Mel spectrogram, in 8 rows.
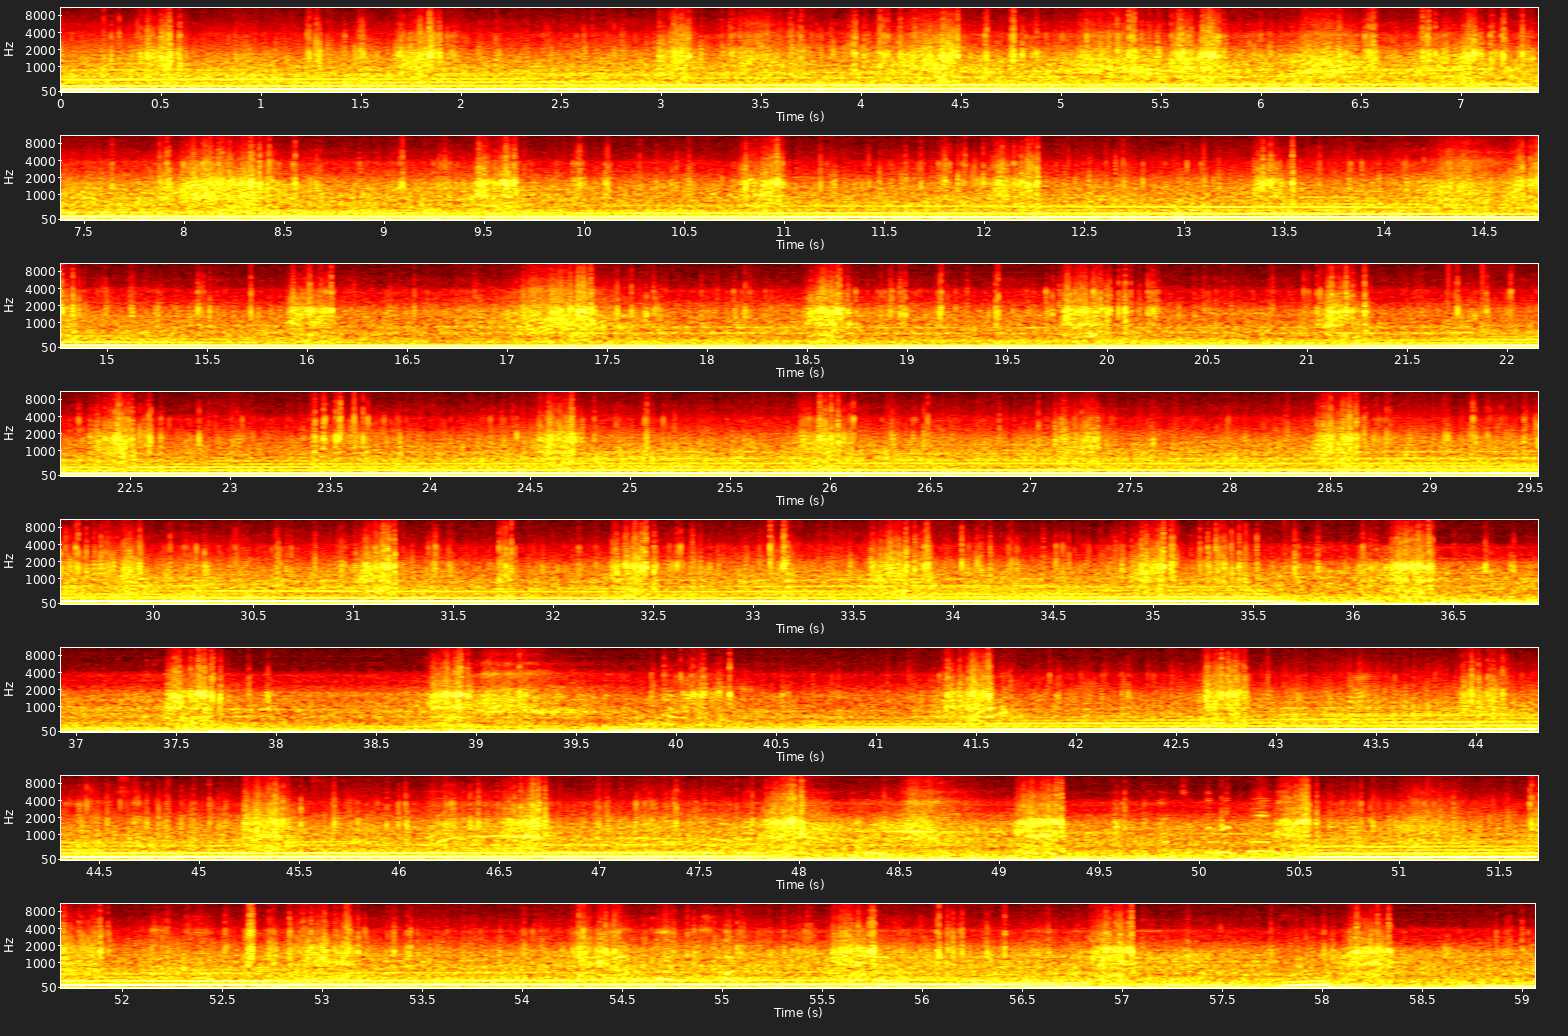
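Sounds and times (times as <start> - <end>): car engine while driving: 0.0 - 59.0
sharp clicks and rattles: 0.0 - 59.0.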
